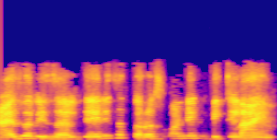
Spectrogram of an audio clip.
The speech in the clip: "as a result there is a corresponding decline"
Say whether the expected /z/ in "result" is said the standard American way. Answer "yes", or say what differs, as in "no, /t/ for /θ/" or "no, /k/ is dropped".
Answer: yes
